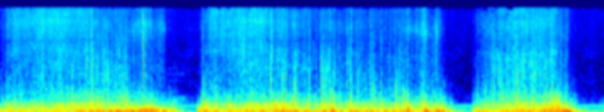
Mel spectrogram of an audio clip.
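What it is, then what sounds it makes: Cloth towel scratched over a microphone. A small fabric towel draped over a microphone is scratched with fingernails and rubbed with fingertips, producing a dense, muffled, low rumbling scrape. The sound comes in three long bursts, each ending in a brief near-silent pause where a faint steady low hum remains.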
